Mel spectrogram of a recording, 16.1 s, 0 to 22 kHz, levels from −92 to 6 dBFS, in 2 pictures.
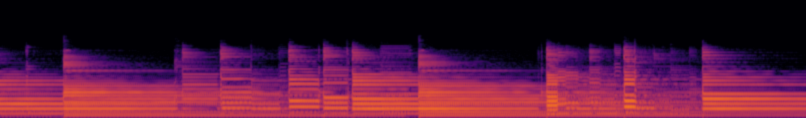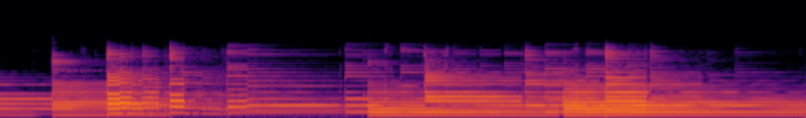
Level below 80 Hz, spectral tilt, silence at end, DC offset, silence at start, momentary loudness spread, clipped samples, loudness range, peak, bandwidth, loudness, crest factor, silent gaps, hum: -64 dBFS; -10 dB/octave; 0 s; under 0.1%; 0 s; 10 LU; under 0.1%; 4 LU; -10 dBFS; 5 kHz; -28 LUFS; 18 dB; none; none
